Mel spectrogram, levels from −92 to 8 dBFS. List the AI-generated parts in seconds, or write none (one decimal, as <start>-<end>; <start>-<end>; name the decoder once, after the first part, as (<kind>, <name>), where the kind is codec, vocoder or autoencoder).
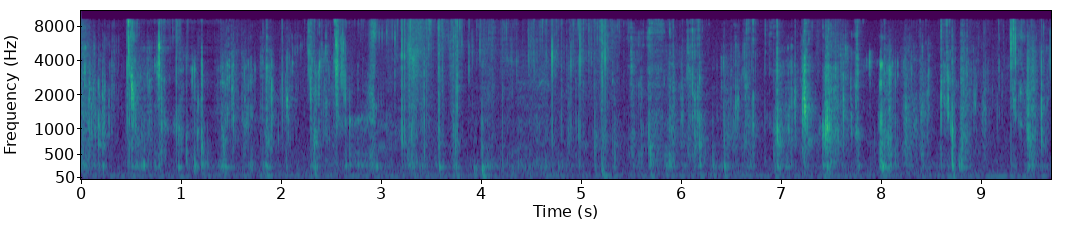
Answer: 0.6-1.4 (codec, SNAC)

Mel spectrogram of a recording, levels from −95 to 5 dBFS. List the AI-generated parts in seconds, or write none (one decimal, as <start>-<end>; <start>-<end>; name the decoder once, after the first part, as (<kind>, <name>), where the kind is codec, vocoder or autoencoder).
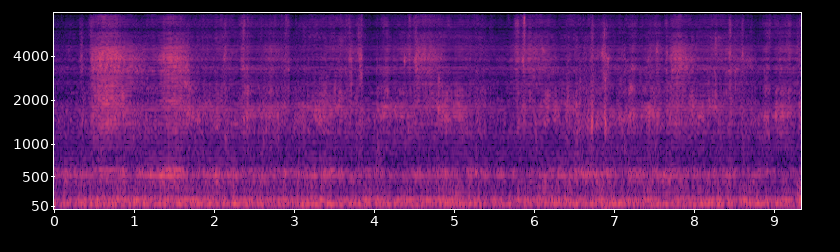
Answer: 0.0-9.3 (vocoder, HiFi-GAN)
